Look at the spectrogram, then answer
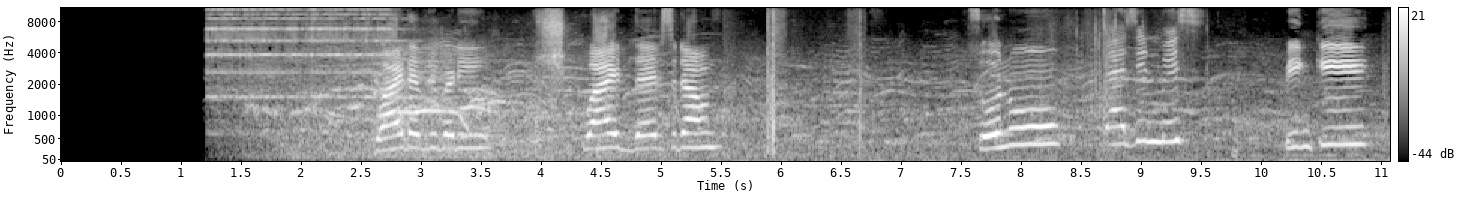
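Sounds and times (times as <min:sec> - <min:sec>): bell ringing: 0:01.2 - 0:03.5.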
